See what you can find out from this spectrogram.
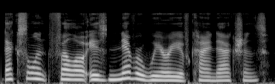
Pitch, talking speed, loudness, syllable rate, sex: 210 Hz, 195 wpm, -16 LUFS, 5.7 syllables/s, female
